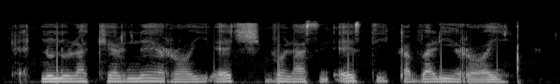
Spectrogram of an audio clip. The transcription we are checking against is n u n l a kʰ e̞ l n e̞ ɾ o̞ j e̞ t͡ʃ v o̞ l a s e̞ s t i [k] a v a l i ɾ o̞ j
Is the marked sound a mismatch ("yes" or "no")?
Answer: no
